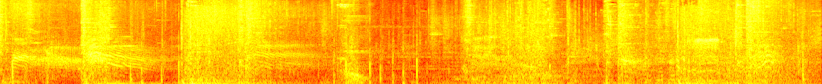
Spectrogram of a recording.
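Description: Explosions burst with a crackle.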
